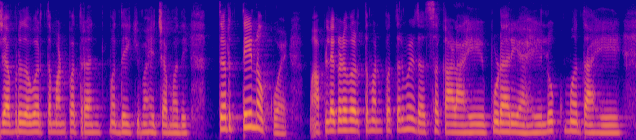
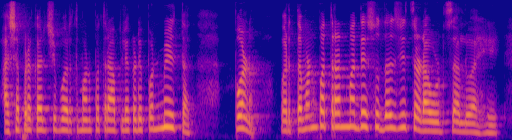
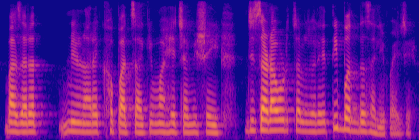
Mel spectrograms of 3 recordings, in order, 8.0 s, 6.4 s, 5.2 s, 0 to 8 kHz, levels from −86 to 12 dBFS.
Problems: constant background noise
